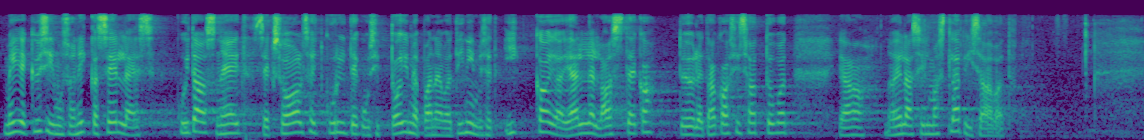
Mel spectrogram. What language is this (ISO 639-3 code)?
est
